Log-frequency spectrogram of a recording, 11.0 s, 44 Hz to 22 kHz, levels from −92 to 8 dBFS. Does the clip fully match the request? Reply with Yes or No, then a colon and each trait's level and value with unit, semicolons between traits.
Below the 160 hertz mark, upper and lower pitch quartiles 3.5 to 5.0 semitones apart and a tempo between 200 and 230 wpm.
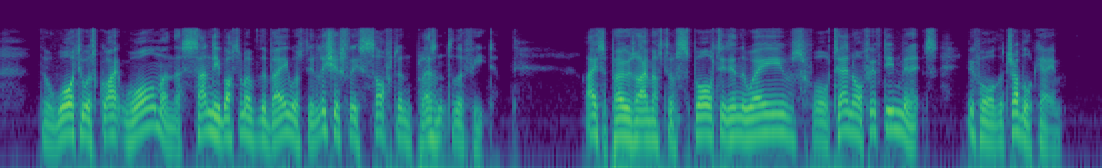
Yes: medium, 140 Hz; average, 4.2 semitones; fast, 205 wpm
